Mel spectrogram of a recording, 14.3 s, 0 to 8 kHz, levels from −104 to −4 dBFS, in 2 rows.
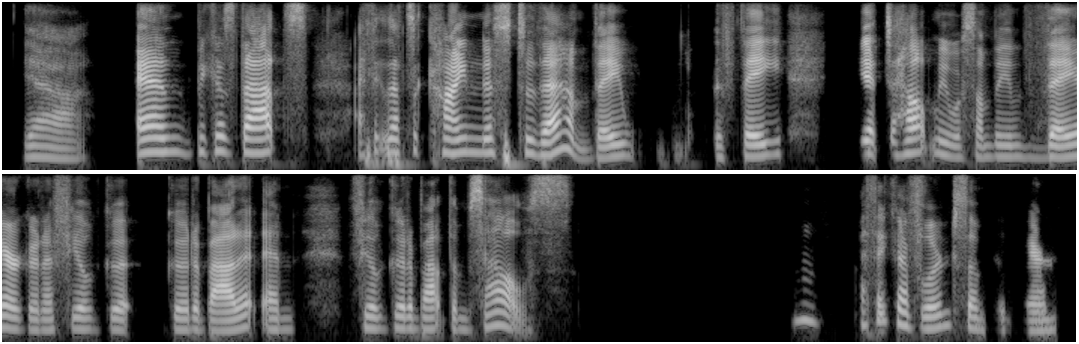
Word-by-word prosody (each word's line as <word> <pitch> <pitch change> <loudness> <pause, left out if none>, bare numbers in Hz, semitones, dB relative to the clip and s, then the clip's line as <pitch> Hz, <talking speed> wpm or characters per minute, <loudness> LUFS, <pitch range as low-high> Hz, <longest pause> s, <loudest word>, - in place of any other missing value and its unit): Yeah, 150 -4 -8 0.4
and 215 -1 +5
because 225 -1 -5
that's 210 +1 +5 0.3
I - - -8
think - - -10
that's 210 +2 -1
a 240 - -7
kindness 210 0 +4
to 205 - -3
them, 180 -8 +3
they 145 +4 +4 0.6
if 155 - -11
they 165 +4 +4 0.5
get 195 -1 +6
to 185 - 0
help 200 +3 +2
me 195 -3 -5
with 155 -2 -9
something, 155 0 -6
they 155 +2 +5
are 155 -2 +5
gonna 145 -2 -6
feel 150 +1 -7
goo 145 - -7 0.3
good 150 -1 -6
about 140 -1 +3
it 180 - -3
and 150 0 -6 0.4
feel 165 -3 -7
good 160 +1 -7
about 155 -1 -4
themselves. 165 +7 -2 1.5
Hmm, 270 0 -13 0.3
I - - -11
think 205 - -7
I've 195 -6 -3
learned 170 +5 -4
something 145 -3 -7
here. 130 +1 -3
160 Hz, 165 wpm, -29 LUFS, 150-205 Hz, 1.5 s, get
